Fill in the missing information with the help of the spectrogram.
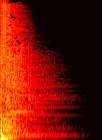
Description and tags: Sound of a gunshot and the resulting "Pang" it makes as it hits metal.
